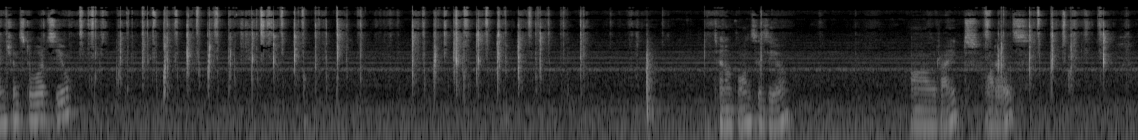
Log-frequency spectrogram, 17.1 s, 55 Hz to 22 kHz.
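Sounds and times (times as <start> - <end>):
steady low hum: 0.0 - 17.0
cards being shuffled: 0.6 - 5.5, 6.2 - 8.9, 14.7 - 16.7.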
